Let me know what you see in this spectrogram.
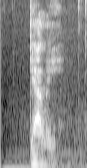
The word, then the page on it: galley: British English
